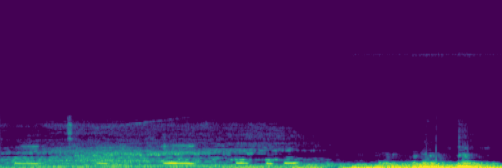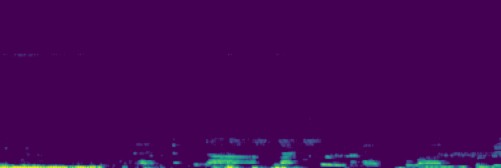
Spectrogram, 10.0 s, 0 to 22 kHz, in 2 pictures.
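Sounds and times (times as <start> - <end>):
young woman singing phrases: 0.0 - 3.3, 6.4 - 10.0.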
